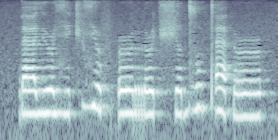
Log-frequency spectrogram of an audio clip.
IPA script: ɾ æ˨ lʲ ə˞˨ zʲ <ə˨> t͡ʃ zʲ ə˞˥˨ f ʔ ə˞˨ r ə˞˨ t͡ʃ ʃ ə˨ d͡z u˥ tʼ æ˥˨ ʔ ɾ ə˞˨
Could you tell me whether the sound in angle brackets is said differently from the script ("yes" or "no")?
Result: no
